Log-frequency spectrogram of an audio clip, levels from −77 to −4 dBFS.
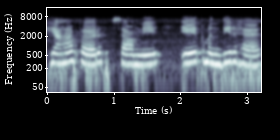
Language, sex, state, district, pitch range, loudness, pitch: Hindi, female, Punjab, Pathankot, 260-300 Hz, -14 LUFS, 280 Hz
